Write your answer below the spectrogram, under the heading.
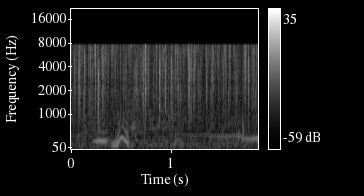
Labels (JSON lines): {"label": "biophony, cascading saw", "recorder": "SoundTrap 600 or HydroMoth"}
